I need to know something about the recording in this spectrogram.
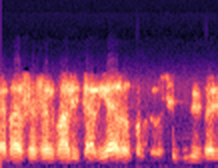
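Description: Speech: a man talking, in the same voice and manner as the surrounding conversation.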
